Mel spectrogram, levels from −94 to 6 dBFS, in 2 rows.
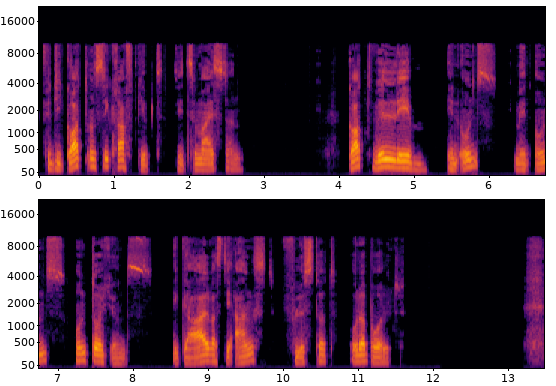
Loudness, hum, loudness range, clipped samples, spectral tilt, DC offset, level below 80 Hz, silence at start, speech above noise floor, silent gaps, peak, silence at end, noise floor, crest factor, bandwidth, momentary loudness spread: -24 LUFS; none; 6 LU; under 0.1%; -4.5 dB/octave; under 0.1%; -66 dBFS; 0.05 s; over 66 dB; 12.10-12.48 s, 12.57-12.61 s; -4 dBFS; 0 s; under -90 dBFS; 22 dB; 10 kHz; 16 LU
